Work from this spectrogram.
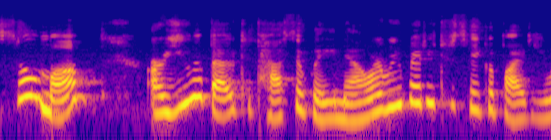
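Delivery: put-on breezy, humorous, sing-song teasing. Retelling a phone call to mom, imitating own joking question. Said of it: "And jokingly, I said".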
